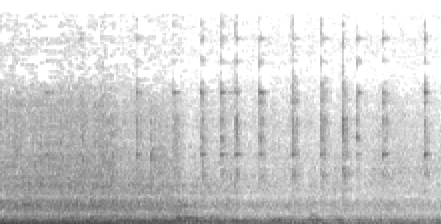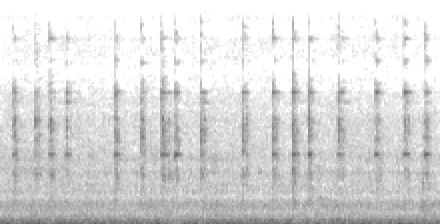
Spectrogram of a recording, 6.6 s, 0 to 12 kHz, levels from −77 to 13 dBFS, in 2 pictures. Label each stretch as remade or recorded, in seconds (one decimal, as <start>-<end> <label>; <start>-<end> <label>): 0.0-6.6 recorded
